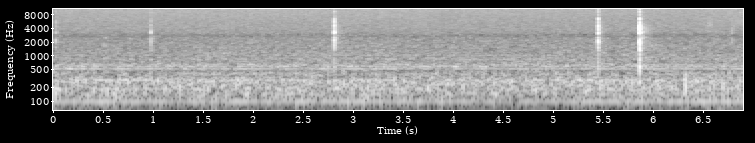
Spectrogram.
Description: Popping/clicking sound after around 7 mins when connected to Windows 7 desktop on HDMI.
